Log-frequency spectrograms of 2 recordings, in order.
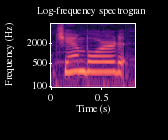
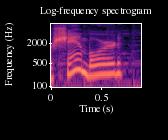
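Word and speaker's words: Chambord: The pink sunset is made with gold tequila, jam board or shamboard, however you want to pronounce it.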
